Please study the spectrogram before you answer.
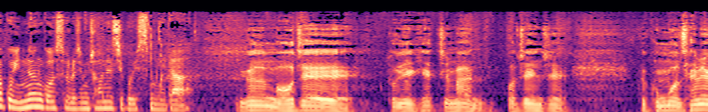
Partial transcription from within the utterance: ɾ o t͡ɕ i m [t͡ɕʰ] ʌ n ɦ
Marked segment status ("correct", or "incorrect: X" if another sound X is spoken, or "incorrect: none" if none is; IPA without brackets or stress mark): incorrect: t͡ɕ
